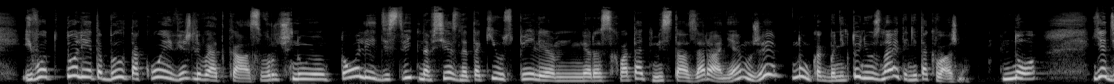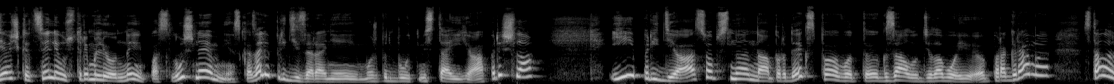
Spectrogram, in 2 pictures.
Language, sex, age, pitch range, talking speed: Russian, female, 30-49, 180-295 Hz, 155 wpm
